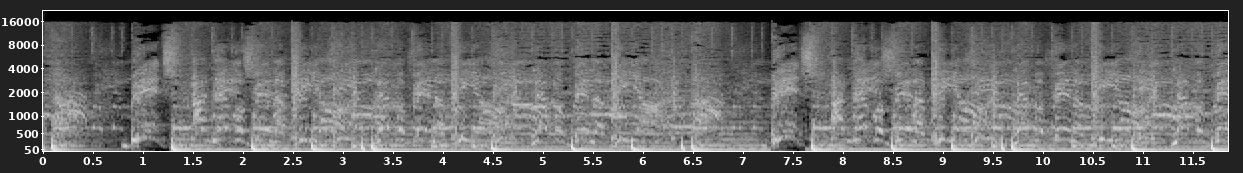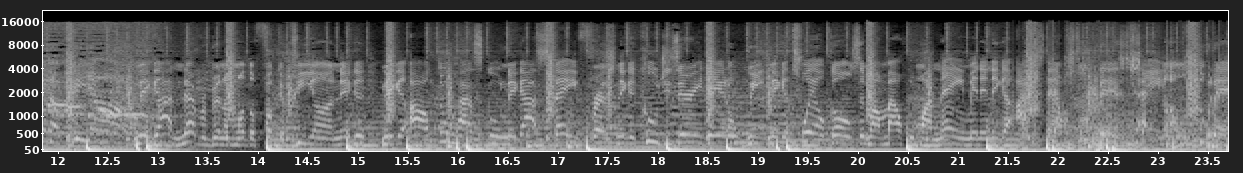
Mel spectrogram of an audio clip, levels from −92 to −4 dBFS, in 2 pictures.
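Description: Buffer tearing starts at 21.53 s and runs to the end at 23.70 s. A robotic buzz at 43.1 Hz rides on the sound, which fits a 1024-sample buffer. Writer and reader have slipped, so about two fifths of each buffer replays audio from roughly 50 ms earlier, with hard joins.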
